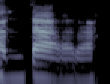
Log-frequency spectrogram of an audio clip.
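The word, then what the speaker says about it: Thiago Alcântara: Is that how you say his name? Yeah. Alcantara.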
